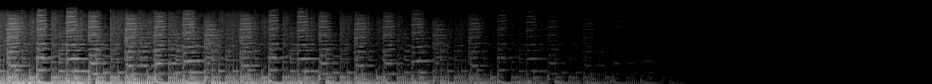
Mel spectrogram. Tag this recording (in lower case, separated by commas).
music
